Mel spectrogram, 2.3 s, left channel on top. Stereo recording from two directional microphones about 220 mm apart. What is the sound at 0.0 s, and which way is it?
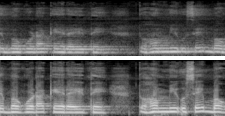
A woman's voice, 50° right (ahead or behind).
